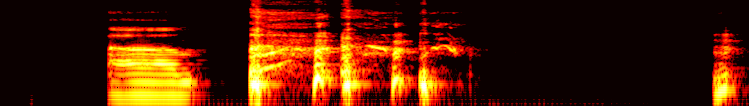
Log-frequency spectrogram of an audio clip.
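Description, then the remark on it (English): A strained, voiced groan gives way to a rapid fit of four or five harsh, loud coughs, then a pause before one more short cough. “What was that about that cough?”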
